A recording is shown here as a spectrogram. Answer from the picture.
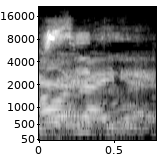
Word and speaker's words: Cebu: Is it Cebu or Cebu? So technically, in the Tagalog alphabet, the letter E can be pronounced F or the right translation.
